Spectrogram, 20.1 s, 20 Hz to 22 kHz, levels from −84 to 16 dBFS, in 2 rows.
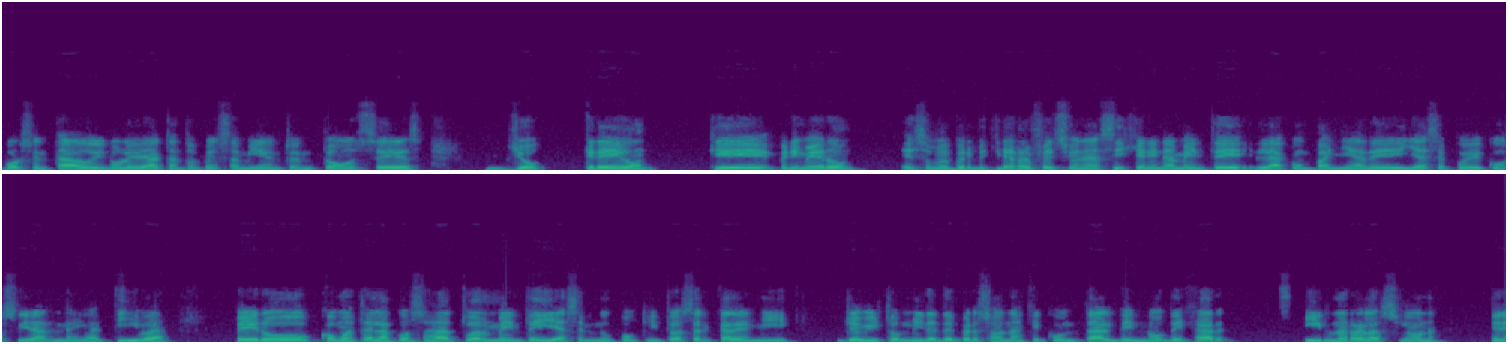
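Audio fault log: No fault was found in this speech clip.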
